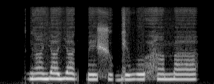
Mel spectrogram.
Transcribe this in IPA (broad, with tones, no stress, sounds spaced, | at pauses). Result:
ɡ ã˦ j a˦ j a˦˨ k͡p e˧ ʃ u˨ ɡ e˧ w o˧ h ã˦ m a˦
